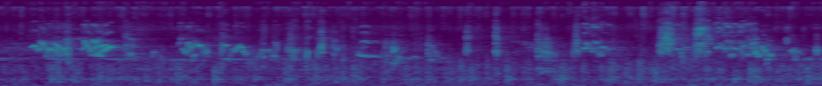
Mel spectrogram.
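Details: Pet budgerigars at play with a bird toy give busy, scratchy chattering squawks and short chirps, overlapping in quick bursts with little pause, plus faint rustling in the background.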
